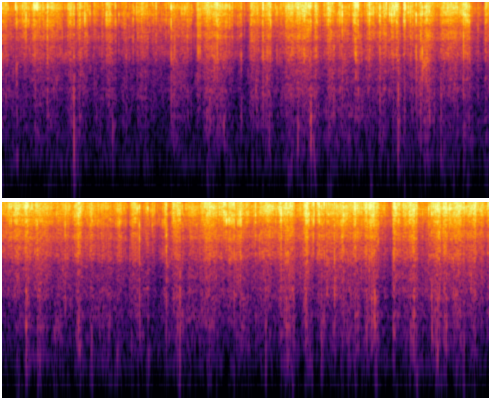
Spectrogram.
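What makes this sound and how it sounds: A clear plastic bubble wrap sheet with small air-filled bubbles is held in both hands while fingertips squeeze and pop the bubbles. Dense, bright crinkling runs throughout, sharpened by quick, crackling pops with almost no low end.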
